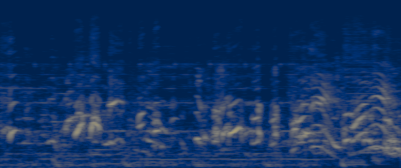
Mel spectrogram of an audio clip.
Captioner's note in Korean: 와하핳하하하핰하하핰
